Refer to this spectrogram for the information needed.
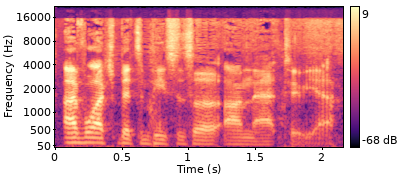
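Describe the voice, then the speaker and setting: A man's voice: fairly low pitch, lively intonation, moderate pace, gravelly. Guy hosting a stream, rambly and self-deprecating, video call audio. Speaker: livestream host. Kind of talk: casual group video chat.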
